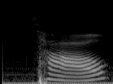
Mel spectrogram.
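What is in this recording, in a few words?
"cao", Mandarin Chinese, third tone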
